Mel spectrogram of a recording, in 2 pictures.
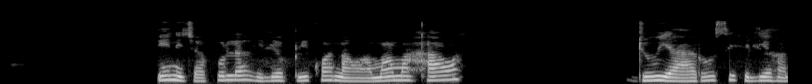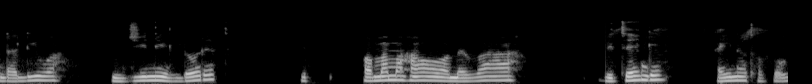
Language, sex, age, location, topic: Swahili, female, 36-49, Nakuru, agriculture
